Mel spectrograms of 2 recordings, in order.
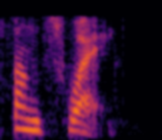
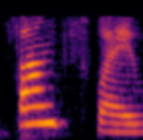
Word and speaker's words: feng shui: The first thing is feng shui, which is, it sounds like it doesn't, it's not spelled like it sounds. It's F-E-N-G-S-H-U-I, which is actually, it means feng, which means wind, and shui, which means water.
